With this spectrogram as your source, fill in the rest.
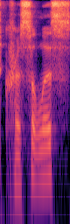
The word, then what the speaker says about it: chrysalis: My favorite part of this one is he, the way he pronounces chrysalis to rhyme with callus.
